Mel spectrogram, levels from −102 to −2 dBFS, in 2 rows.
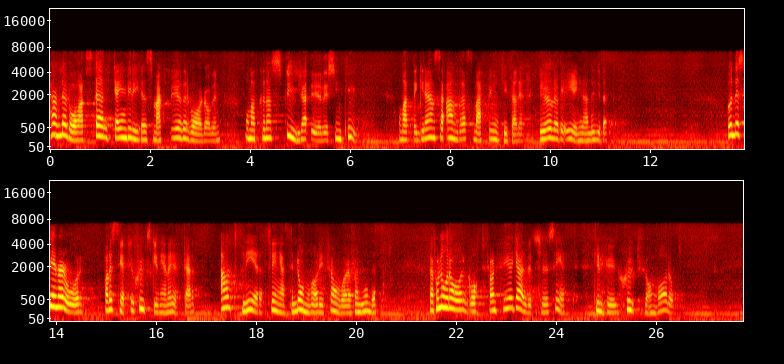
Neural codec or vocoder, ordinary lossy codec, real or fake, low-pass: codec, 16 kHz, 1 kbps, X-Codec, HuBERT features, trained on balanced general audio; none; fake; 7.2 kHz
